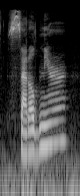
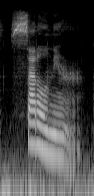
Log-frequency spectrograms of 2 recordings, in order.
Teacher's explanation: It'll still be very clear when we make the past tense, and we'll know it's past tense and not present tense as long as we make that held D where we stop breathing, really cut off the air.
